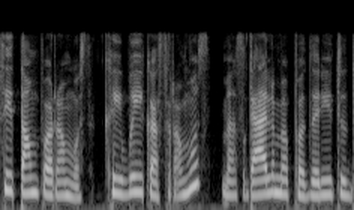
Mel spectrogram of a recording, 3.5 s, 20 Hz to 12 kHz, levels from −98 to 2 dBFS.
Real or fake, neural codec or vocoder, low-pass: real; none; 7.2 kHz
